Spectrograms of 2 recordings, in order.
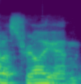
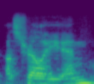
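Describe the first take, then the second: First: Said in the usual way. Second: Australian said slowly as Austr-alien, leaning on alien; Austr-alien pun. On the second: Shown as a demonstration. Correcting a Netflix title: Australian as alien, slowed. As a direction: draw out Australian so alien pops out. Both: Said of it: "like alien".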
